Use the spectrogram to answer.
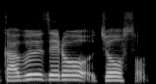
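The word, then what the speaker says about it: g0v jothon: 思うんですけどこちらちょっと読み方が特殊なんですけどあこちですねこれでガブゼロジソンジソンと読みますでこちらはです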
